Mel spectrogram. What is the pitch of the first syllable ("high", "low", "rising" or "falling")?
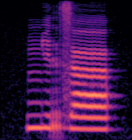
high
